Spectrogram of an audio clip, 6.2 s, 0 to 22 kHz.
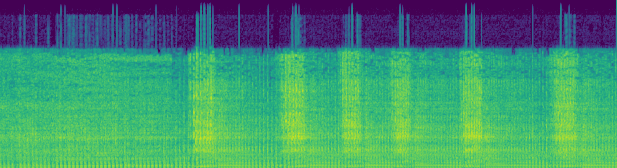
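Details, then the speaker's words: Honda TRX125 ATV, 150 PSI compression, carb cleaned and spacer orientation corrected, running 30-weight oil: cranks, catches and settles into quick steady putter with rev blips, running cleanly though smoking. "So, as you guys could see, she's a bit of a smoker, but it has really decent compression."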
